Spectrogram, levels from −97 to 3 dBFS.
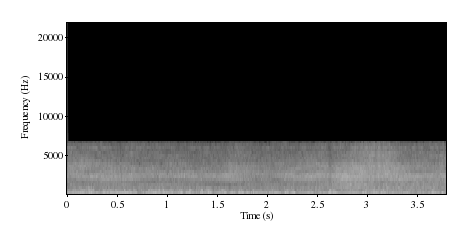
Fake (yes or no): no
